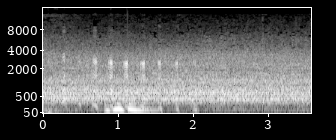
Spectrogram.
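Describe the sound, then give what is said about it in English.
A stadium crowd boos quarterback Zach Wilson as he walks off the field after the first half, in a steady, loud roar. Low, drawn-out voices stand out at the start before blending into a continuous wash of crowd noise. “And as he walked off the field after the first half, he got booed.”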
